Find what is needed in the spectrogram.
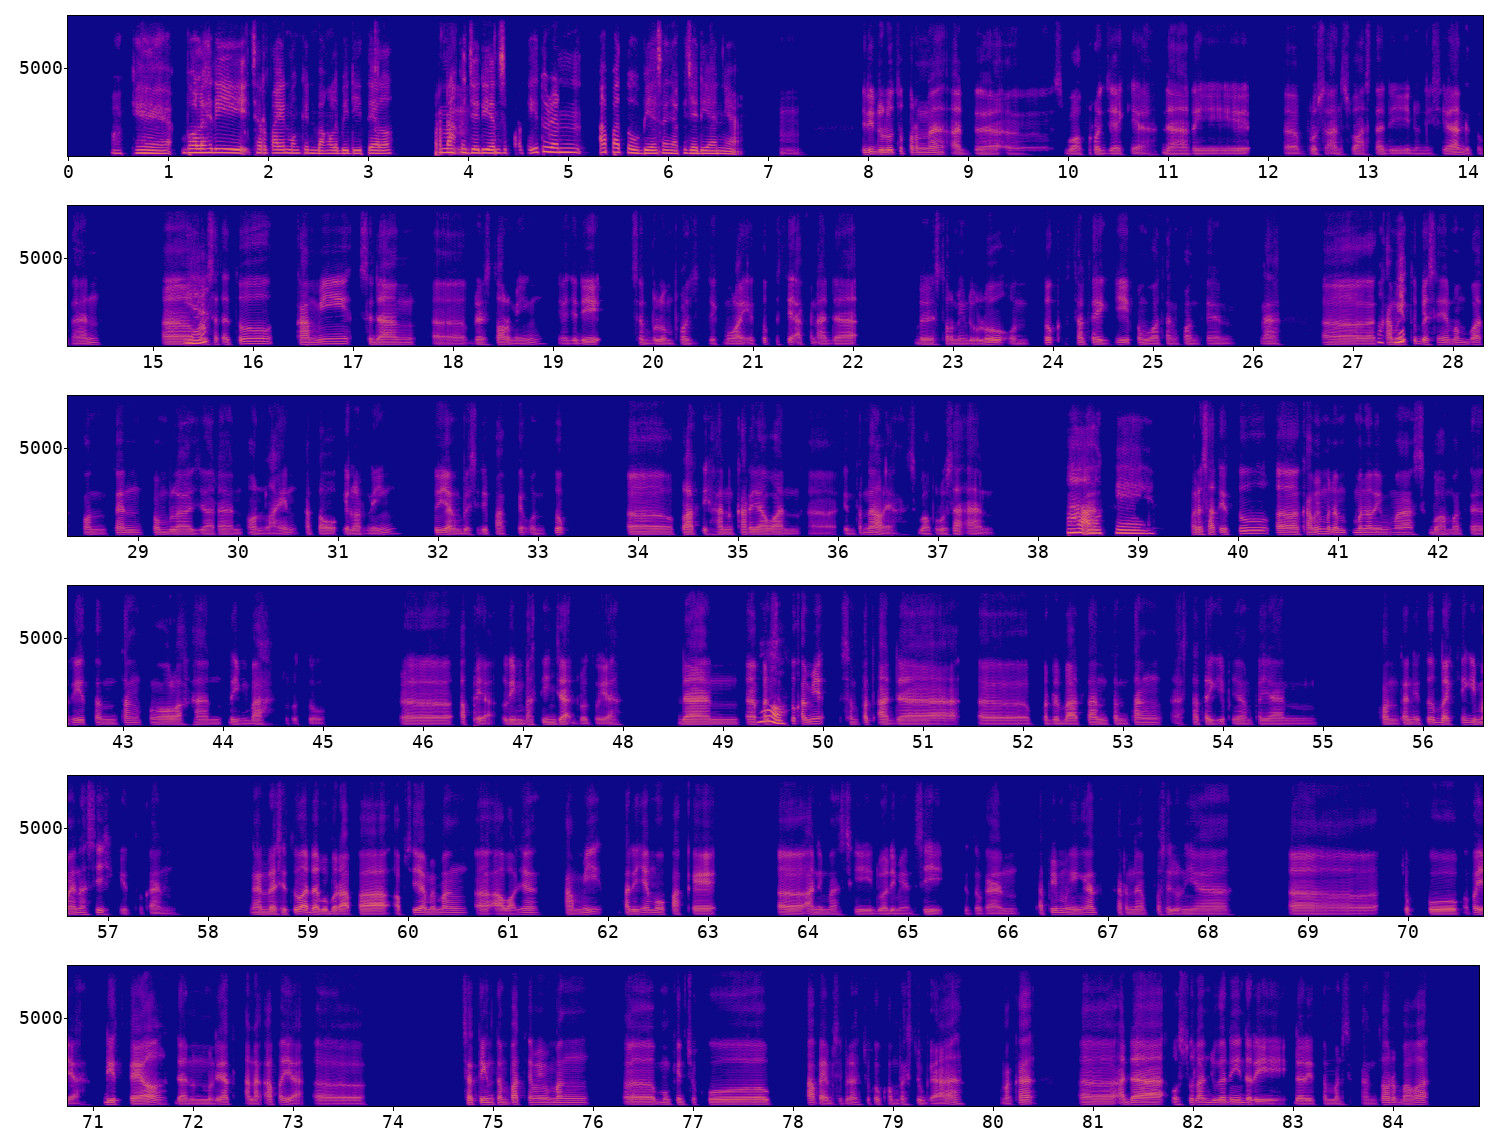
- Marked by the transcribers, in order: in English: "project"; in English: "brainstorming"; in English: "project"; in English: "brainstorming"; in English: "e-learning"; tapping
- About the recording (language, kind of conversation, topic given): Indonesian, podcast, Bagaimana kamu menyeimbangkan pengaruh orang lain dan suara hatimu sendiri?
